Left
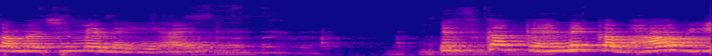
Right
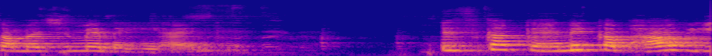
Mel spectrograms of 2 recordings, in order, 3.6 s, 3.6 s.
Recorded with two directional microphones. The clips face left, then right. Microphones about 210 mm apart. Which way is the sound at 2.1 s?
20° right (ahead or behind).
